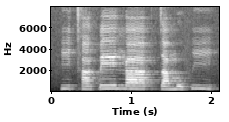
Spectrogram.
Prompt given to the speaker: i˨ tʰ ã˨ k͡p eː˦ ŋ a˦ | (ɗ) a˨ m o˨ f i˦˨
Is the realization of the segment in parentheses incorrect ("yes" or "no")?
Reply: yes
